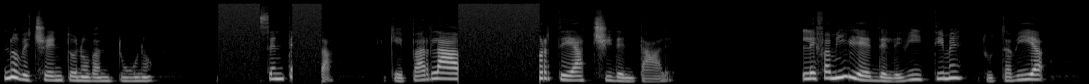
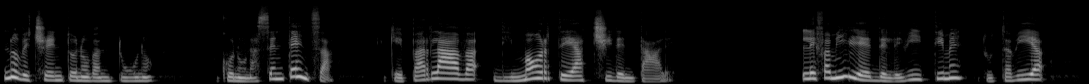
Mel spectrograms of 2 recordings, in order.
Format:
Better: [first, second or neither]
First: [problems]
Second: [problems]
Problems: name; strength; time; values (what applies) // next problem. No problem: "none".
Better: second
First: audio cutting out; filled with static; at 2 s, at 3 s and at 4.5 s for 1 s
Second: none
